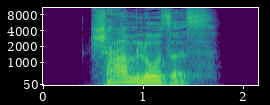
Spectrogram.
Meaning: strong/mixed nominative/accusative neuter singular of schamlos
- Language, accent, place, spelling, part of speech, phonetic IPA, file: German, Germany, Berlin, schamloses, adjective, [ˈʃaːmloːzəs], De-schamloses.ogg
